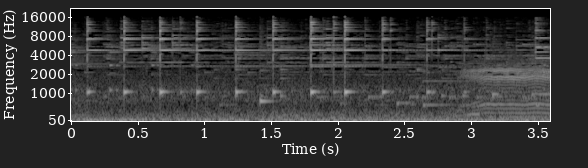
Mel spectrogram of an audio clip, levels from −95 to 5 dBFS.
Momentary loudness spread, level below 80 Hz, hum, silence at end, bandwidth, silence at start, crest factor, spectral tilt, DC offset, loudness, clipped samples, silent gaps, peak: 10 LU; -50 dBFS; none; 0 s; 17 kHz; 0 s; 24 dB; 0 dB/octave; under 0.1%; -33 LUFS; under 0.1%; none; -12 dBFS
